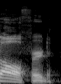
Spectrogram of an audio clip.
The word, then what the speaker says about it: Alford: It's always a brain freeze because it looks like Alford, but pronounced Alford.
